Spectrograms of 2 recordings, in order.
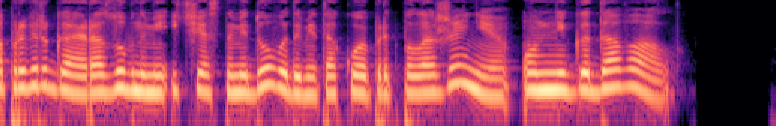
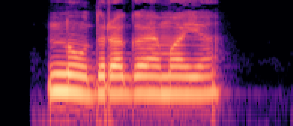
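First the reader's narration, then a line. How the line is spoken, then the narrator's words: Dry. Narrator (Russian): сказал он ей сухо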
